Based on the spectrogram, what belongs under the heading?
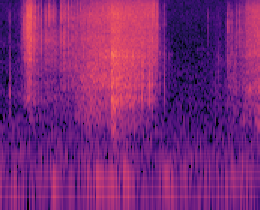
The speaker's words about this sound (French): Moi, j'ai fait un bâton de pluie qui fait ce bruit.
